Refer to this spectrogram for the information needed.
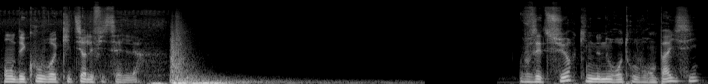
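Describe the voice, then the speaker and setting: A man's voice: medium pitch, fast, background noise, close to an everyday voice. A man playing a cautious, skeptical adventurer and researcher in a fantasy audio drama, explanatory in manner. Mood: purposeful. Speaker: voice actor in an amateur audio fiction.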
